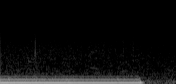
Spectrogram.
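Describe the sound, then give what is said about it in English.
A steady, low electric hum tone from an electric oscillator at about 80 cycles per second, with buzzy harmonics, holds evenly for about a second and a half, then cuts off abruptly, leaving faint background noise. “That was an electric oscillator you just heard, making the molecules reverse themselves about 80 times per second.”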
